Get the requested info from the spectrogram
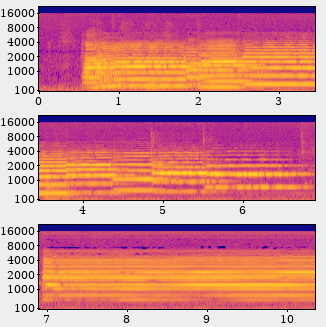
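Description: Recorded instrumental music starting suddenly about half a second in: a string of sustained chords changing every half second or so. From about seven seconds in comes one long held chord, which cuts off abruptly near the end.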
